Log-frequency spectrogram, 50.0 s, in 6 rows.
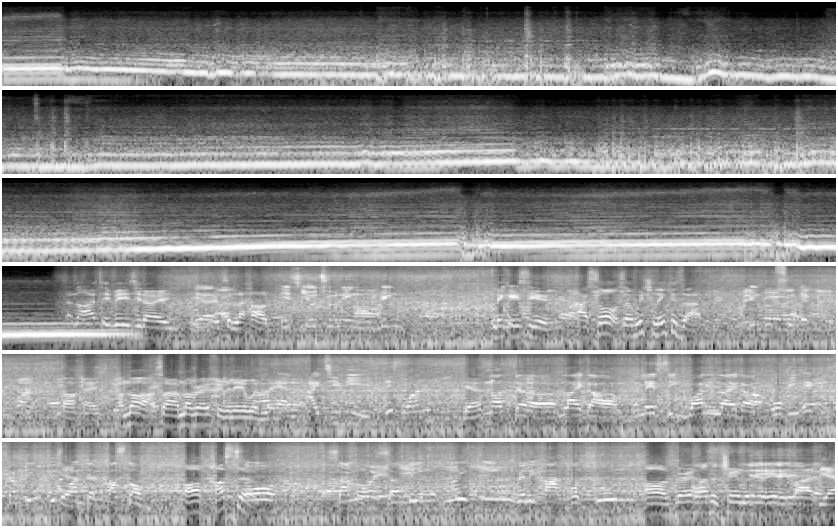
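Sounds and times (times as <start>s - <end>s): car engine accelerating: 0.0s - 50.0s.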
